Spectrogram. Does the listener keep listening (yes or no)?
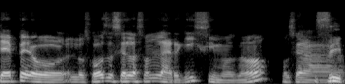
no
